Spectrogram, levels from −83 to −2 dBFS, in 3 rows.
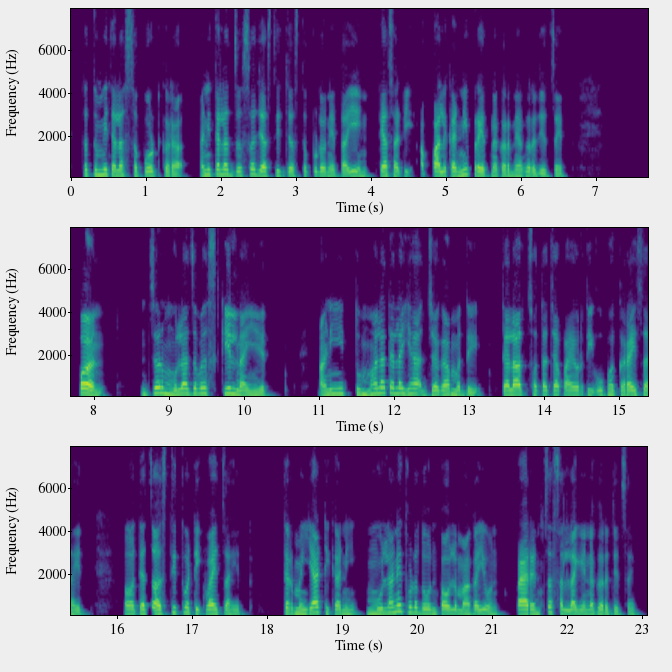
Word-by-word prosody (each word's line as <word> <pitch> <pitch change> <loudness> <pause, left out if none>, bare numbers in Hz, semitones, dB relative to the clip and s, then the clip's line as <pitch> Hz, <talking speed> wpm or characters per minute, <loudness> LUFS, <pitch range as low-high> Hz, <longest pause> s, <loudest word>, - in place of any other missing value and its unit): तर 230 - -1
तुम्ही 235 0 +2
त्याला 215 -1 +2
सपोर्ट 195 0 -2
करा 160 -3 0 0.3
आणि 210 +3 0
त्याला 235 0 +3
जसं 190 +6 -2
जास्तीत-जास्त 190 -4 -1
पुढं 185 -1 -1
नेता 170 0 -2
येईल 175 -2 -1 0.2
त्यासाठी 195 -3 0 0.3
पालकांनी 190 +3 +3
प्रयत्न 175 -2 +1
करणे 165 -1 -2
गरजेचे 155 -5 -3
आहेत. 145 -2 -4 1.2
पण 225 -10 +9 0.7
जर 260 +1 +6
मुलाजवळ 235 +2 +2
स्किल 240 +1 0
नाहीयेत 165 -2 0 0.7
आणि 225 +4 0 0.2
तुम्हाला 225 +4 +2
त्याला 250 -1 +2
ह्या 230 +1 +1 0.2
जगामध्ये 185 -5 0 0.3
त्याला 210 +1 +6
स्वतःच्या 195 0 -2
पायावरती 180 +2 -2
उभं 195 +3 -3
करायचं 185 +4 +1
आहे. 180 -4 -1 0.6
अ, 185 - +2
त्याचं 200 +4 +2
अस्तित्व 230 +6 -2
टिकवायचं 195 0 +1
आहे. 170 +1 -4 0.6
तर 225 -1 +1
मग 205 -2 0
या 235 +2 +6
ठिकाणी 185 -5 -2 0.2
मुलाने 215 +7 +1 0.2
थोडं 205 -2 -1
पावलं 185 -2 +1
मागे 170 +1 0
येऊन 170 -4 -2 0.2
पॅरेंट्सचा 200 +3 +3
सल्ला 180 -3 +1
घेणं 175 +5 -3
गरजेचं 160 -5 -3
आहे. 160 0 -8
195 Hz, 140 wpm, -23 LUFS, 175-215 Hz, 1.2 s, पण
